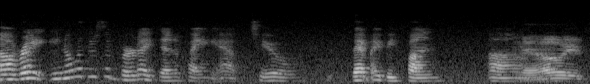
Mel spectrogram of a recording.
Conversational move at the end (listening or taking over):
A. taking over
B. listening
A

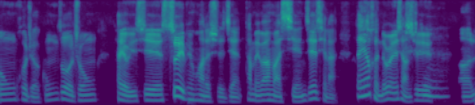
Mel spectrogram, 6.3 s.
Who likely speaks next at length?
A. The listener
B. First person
B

